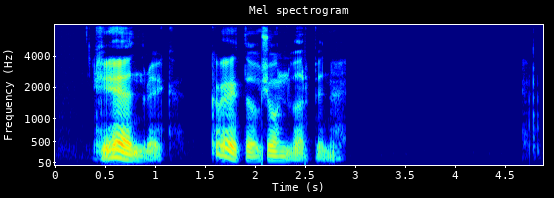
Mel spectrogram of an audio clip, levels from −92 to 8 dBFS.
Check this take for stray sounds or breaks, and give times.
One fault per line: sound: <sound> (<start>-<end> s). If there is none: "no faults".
no faults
